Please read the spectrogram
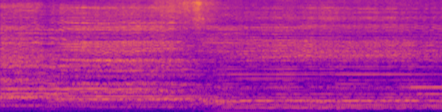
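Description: A man and a woman singing a hymn as a duet into microphones, holding long notes that step down to a lower pitch about halfway through.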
